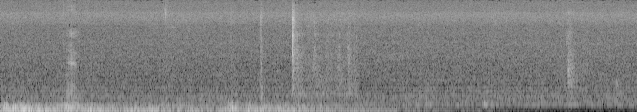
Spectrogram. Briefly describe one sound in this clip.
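A printer clicks.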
